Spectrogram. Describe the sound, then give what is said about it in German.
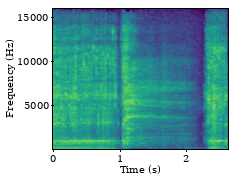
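A voice imitates snoring: a rasping, buzzy inhale, then a long airy breath out, then the rasp starts again. It's loud, with no words spoken. “Zwei Jahre später höre ich wieder das Schnarchen.”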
